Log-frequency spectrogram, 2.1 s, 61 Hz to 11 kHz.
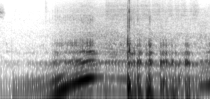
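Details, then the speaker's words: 2009 BMW Z4 E89 sDrive35i, bought used, with downpipes, original mufflers, possibly empty cats and a mixture control message: engine revs, then loud, sharp, high-pitched exhaust pops and crackles on overrun; owner suspects the cats are empty. "have downpipes as you can hear the sound is crazy the pops are pretty high pitch and they strong i don't think the oem system would do that"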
